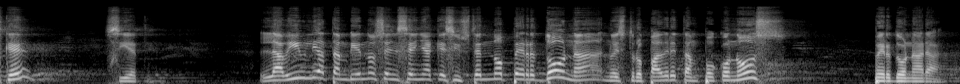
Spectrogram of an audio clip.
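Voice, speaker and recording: A Colombian man preaching as pastor, animated, quizzing the congregation to finish his sentences and acting out people in mocking voices. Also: high-pitched, in a large hall. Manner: acts out worshippers and quarrelling couples in mocking voices. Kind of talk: sermon.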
